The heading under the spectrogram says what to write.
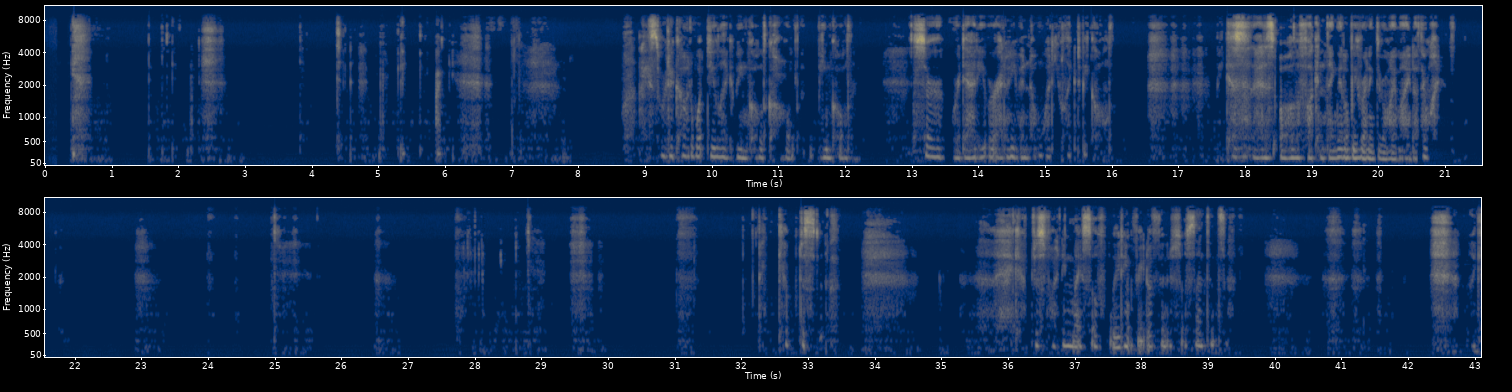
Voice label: Begging

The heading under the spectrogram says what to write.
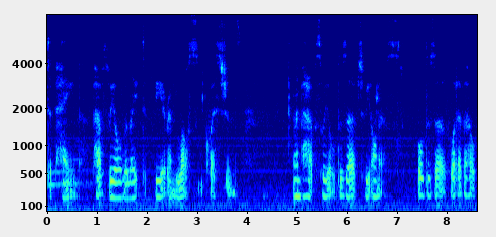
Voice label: We Are Stories Still Going poetry uplifting

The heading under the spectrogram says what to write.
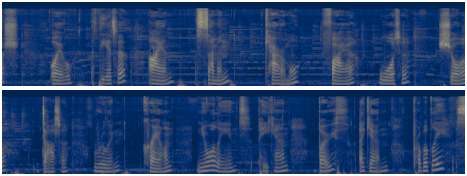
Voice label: Accent Tag

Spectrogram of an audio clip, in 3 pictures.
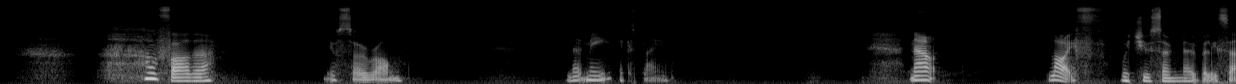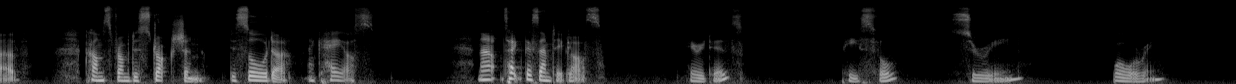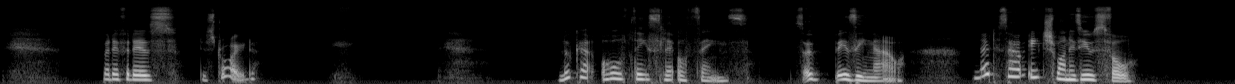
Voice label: A british-ish

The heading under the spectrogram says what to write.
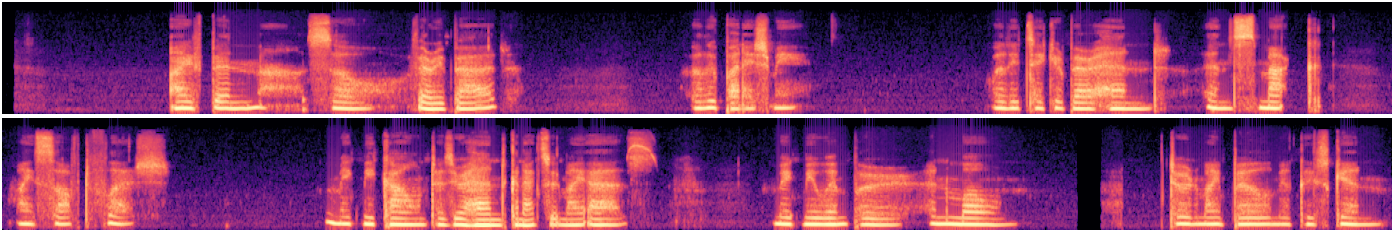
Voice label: begging; FemSub

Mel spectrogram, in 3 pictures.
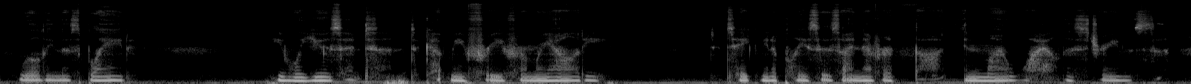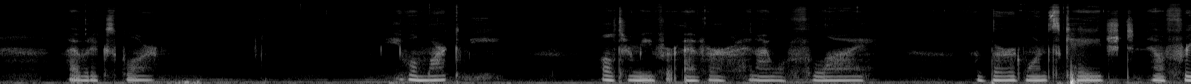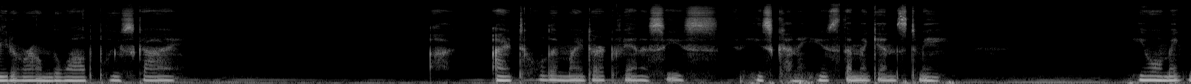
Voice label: Erotic poetry anticipation; F4M; Dark Secrets; metaphorical knife play

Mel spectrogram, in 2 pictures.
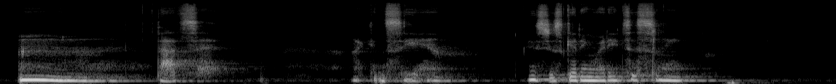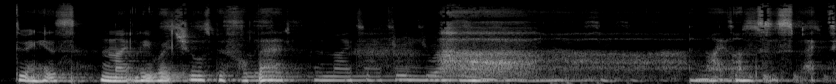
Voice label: Laughter, Echo, SFX; The Night Nymph; abduction; surrender; submit; Villain; light; Mindfuck; Fire; Induction; Mind blank

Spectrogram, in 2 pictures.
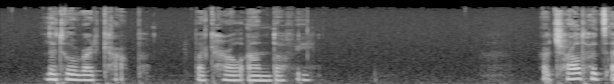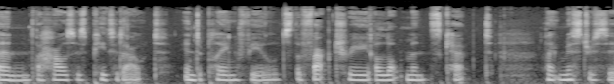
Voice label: [F] [Poetry][English Accent]; Little Red Cap - Carol Ann Duffy

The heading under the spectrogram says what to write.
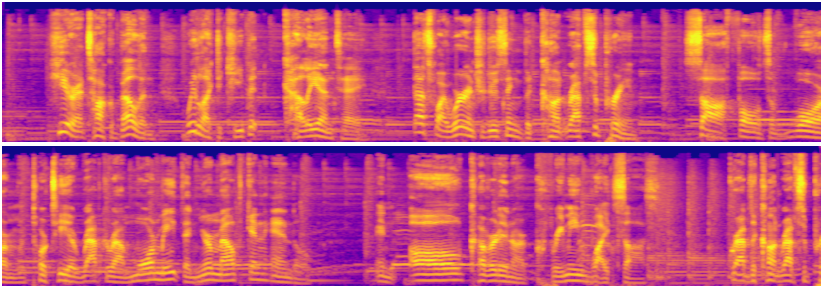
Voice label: commercial; Taco Belland commercial

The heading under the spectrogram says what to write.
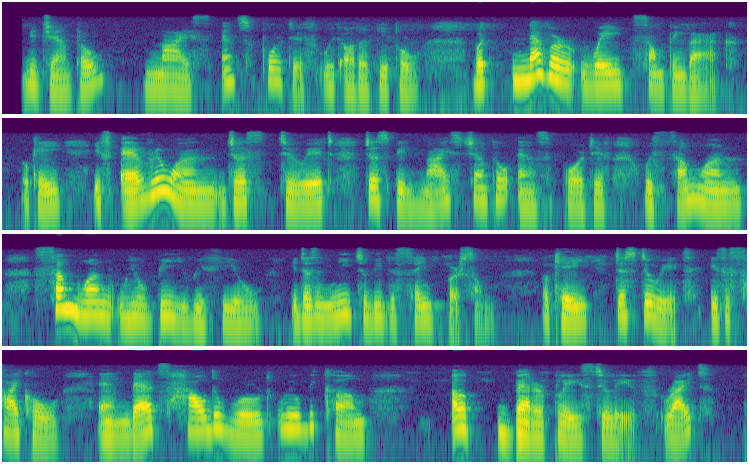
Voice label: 30 seconds speech, Advice, Brazilian accent, F4A

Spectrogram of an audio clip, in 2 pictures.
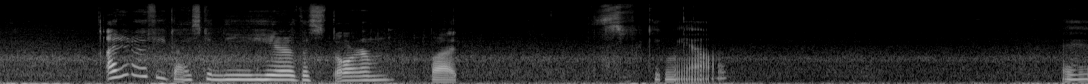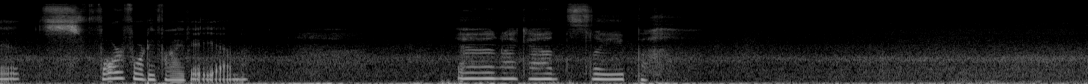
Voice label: F4A, Rainy Day Rambles, Half awake, Stormy sounds

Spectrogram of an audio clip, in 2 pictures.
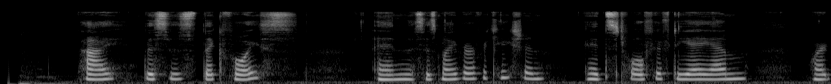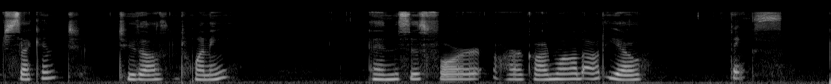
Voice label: F, Verification

